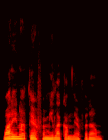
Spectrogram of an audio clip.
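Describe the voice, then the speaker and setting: A woman's voice: on the low side, steady tone, fairly quick, gravelly, warm tone, no echo, dull audio. A woman in a personal vlog about healing and boundaries, talking emphatically, swearing freely and repeating her points with rising heat. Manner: emphatic, swears freely, builds to heated repetition. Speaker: vlogger.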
